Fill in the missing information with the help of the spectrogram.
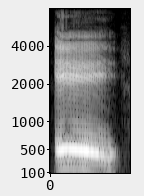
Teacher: जिन स्वरों के उच्चारण में मुख द्वार आधा बंद रहता है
